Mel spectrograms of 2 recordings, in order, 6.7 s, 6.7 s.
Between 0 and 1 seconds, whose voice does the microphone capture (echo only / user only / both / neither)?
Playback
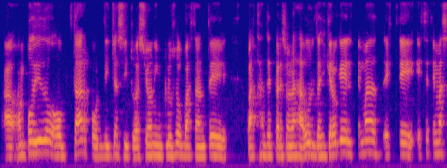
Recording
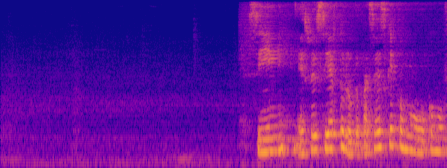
neither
